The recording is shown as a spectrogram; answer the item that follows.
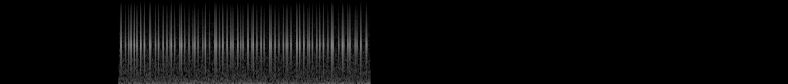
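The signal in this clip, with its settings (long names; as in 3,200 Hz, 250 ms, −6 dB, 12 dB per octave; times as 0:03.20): rain-like ticks over hiss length 2.51 s, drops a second 29, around 2,400 Hz, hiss −13.5 dB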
